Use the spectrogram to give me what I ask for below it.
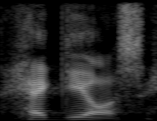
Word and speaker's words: Hagios: New Testament in Greek is called, I got to pronounce, I'm not a Greek student, so I try my best, Hagios, H-A-G-I-O-S. Okay, Hebrew is called Kodesh, Q-O-D. H-E-S-T. Greek is Hagios. H-A-G-I-O-S.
